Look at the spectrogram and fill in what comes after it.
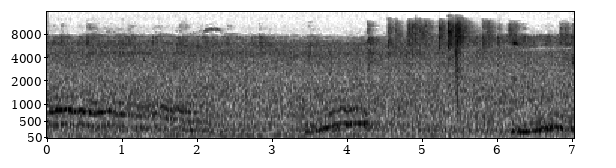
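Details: Angry kitten giving drawn-out, wavering yowls that rise and fall in pitch, several long moans in a row, over a steady background hum and a few faint clicks.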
